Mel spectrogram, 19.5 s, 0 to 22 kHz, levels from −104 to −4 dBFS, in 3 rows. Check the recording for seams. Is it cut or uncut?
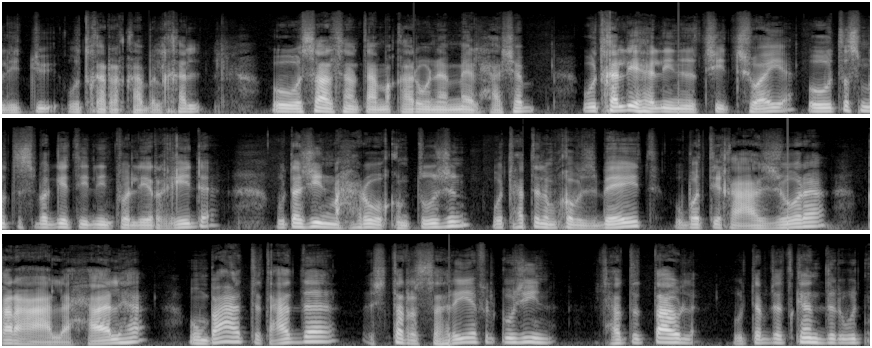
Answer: cut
